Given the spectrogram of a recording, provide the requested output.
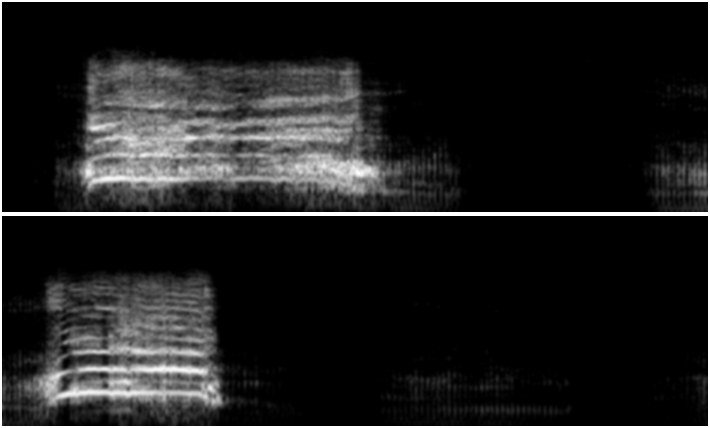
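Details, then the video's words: African elephant calf giving two long, loud, harsh trumpeting squeals, each about two seconds, with a rich tonal core and a slight rise at the start, followed by a faint low rumble. "how to litile elephant sounds |african litile elephant"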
